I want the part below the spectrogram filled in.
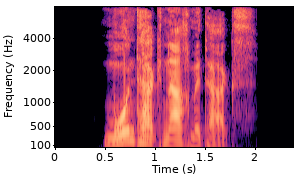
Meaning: genitive of Montagnachmittag
- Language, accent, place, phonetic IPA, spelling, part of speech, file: German, Germany, Berlin, [ˈmoːntaːkˌnaːxmɪtaːks], Montagnachmittags, noun, De-Montagnachmittags.ogg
